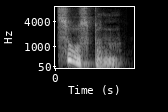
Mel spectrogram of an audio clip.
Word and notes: saucepan: British English

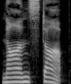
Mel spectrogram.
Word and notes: nonstop: British English

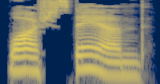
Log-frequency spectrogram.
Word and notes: wash stand: British English

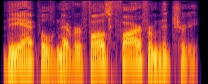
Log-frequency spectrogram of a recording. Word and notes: the apple never falls far from the tree: American English

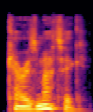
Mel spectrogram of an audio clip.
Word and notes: charismatic: British English

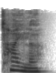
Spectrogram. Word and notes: tiler: British English

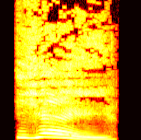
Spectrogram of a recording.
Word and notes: yay: British English

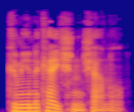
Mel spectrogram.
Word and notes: communication channel: British English

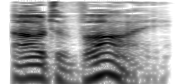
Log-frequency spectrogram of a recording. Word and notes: outvie: British English

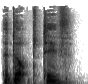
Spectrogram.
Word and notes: adoptive: British English

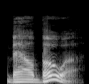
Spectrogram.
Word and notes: balboa: British English

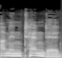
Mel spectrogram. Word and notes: unintended: British English

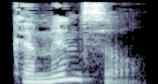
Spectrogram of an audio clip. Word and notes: commensal: British English

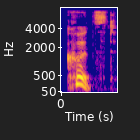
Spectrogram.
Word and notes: couldst: British English

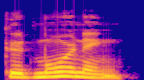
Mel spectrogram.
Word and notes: good morning: American English

